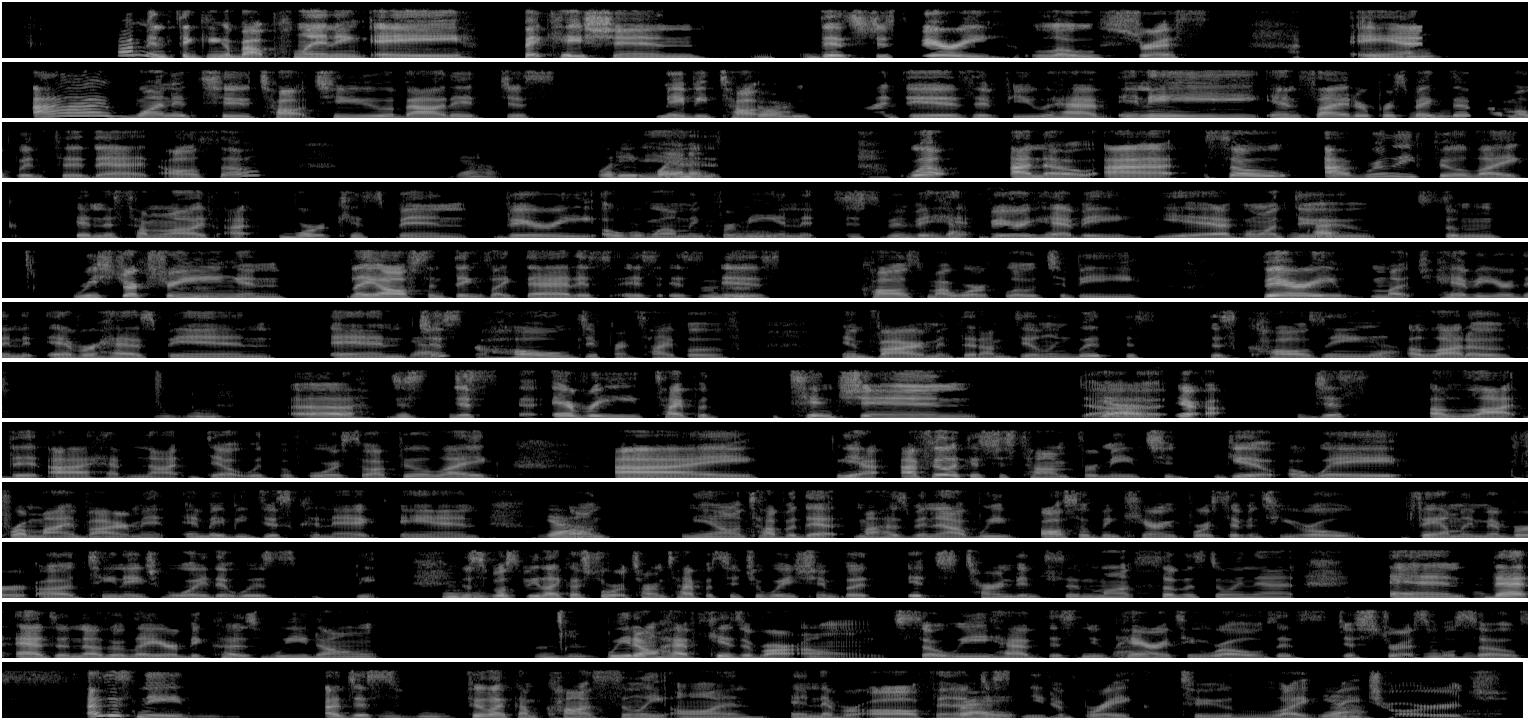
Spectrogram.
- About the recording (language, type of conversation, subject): English, advice, How can I plan a low-stress vacation?
- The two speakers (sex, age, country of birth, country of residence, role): female, 40-44, United States, United States, advisor; female, 45-49, United States, United States, user
- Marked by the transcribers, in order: other noise; other background noise; tapping; tsk; tsk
